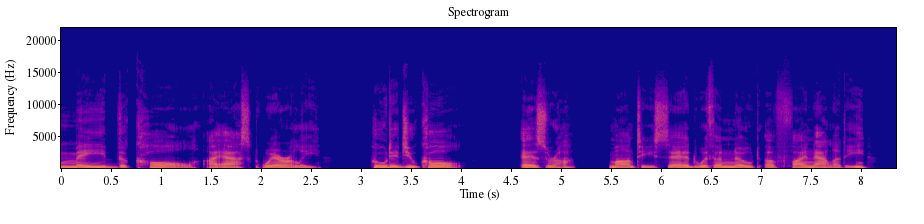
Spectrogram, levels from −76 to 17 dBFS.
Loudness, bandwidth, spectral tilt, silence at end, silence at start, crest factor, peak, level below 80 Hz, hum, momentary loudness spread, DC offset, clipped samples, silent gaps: -20 LUFS; 14 kHz; -6.5 dB/octave; 0.3 s; 0 s; 16 dB; -4 dBFS; -50 dBFS; none; 8 LU; under 0.1%; under 0.1%; 2.86-3.08 s, 4.29-4.58 s, 5.34-5.47 s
